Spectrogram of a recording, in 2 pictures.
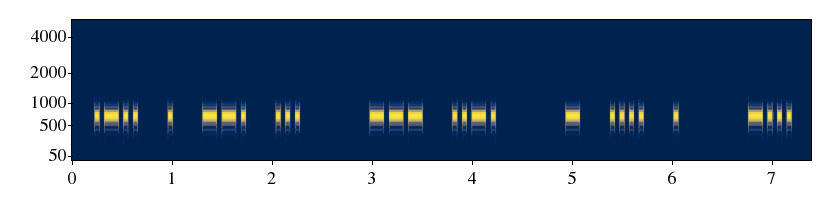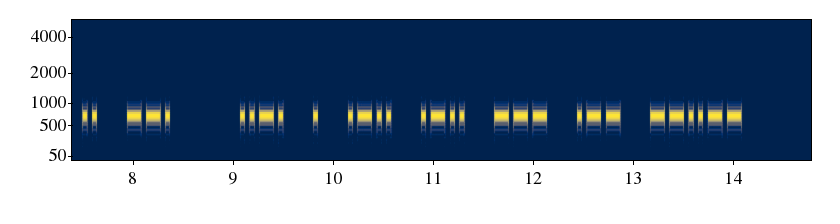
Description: Morse code, heard as a keyed tone, about 25 wpm, spaced as for 18 wpm, 700 Hz. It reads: LEGS OF THE BIG FELLOW,
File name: Pinocchio ch3 12 25 ik1hge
